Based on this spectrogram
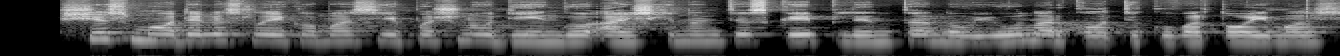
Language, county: Lithuanian, Kaunas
